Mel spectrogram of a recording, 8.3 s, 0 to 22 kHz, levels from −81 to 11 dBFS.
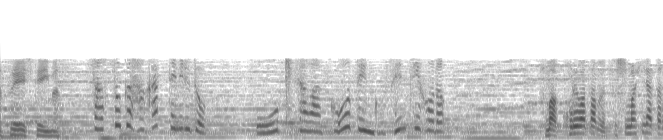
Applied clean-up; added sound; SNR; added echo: none; none; none; none.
